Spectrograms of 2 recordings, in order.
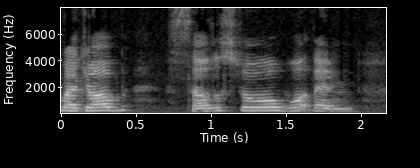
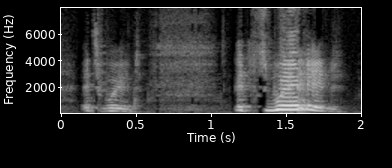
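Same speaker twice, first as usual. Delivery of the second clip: ordinary talk, nothing marked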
